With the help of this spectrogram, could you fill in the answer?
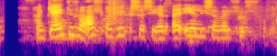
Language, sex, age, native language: Icelandic, female, 11, Icelandic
